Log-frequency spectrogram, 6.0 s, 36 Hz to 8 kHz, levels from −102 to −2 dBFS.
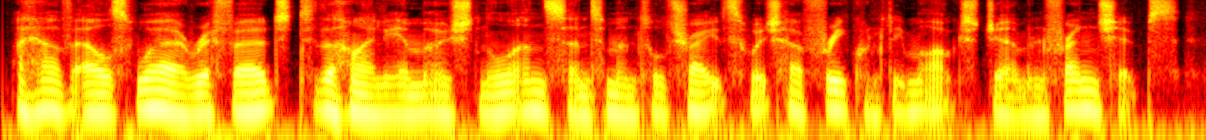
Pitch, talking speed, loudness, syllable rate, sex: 105 Hz, 170 wpm, -18 LUFS, 5.9 syllables/s, male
